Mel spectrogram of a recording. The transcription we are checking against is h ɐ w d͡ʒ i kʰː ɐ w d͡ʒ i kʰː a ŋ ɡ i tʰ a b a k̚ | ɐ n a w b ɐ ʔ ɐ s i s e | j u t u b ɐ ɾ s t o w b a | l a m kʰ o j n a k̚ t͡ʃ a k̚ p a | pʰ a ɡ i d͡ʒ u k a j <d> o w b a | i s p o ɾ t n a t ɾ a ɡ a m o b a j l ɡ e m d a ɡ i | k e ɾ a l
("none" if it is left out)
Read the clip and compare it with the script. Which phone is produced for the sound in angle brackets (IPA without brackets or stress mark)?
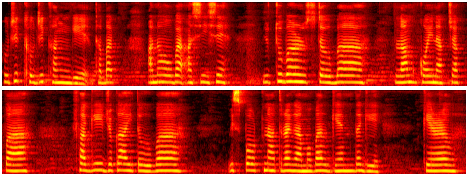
t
